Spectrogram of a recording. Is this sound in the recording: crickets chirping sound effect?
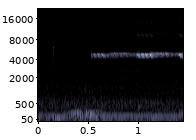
yes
